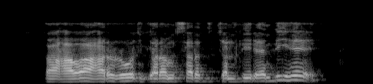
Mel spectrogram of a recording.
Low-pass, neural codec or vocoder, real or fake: 7.2 kHz; codec, 16 kHz, 16 kbps, FunCodec, trained on LibriTTS, 50 frames a second; fake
